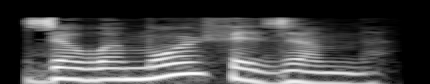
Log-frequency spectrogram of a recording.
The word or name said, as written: zoomorphism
